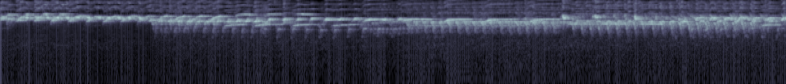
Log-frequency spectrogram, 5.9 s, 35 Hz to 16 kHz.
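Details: Timbrado Español canary in an individual singing class, November 2015 competition: an even high trill gives way to rapid bubbling rolls and tinkling notes without a break.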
